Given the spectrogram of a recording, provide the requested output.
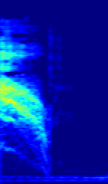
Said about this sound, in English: Yeah, and animals are very keen at sensing earthquakes. This cat was clearly shaken up. You could hear it.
